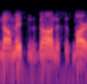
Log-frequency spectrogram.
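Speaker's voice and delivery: ordinary talk, nothing marked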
